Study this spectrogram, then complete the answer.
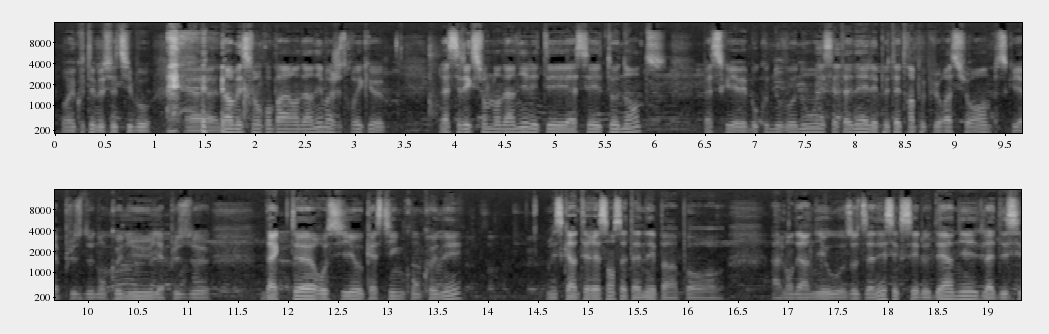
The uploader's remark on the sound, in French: Cette année, on fait le récapitulatif du Festival de Cannes depuis la terrasse du Grand-Palais.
